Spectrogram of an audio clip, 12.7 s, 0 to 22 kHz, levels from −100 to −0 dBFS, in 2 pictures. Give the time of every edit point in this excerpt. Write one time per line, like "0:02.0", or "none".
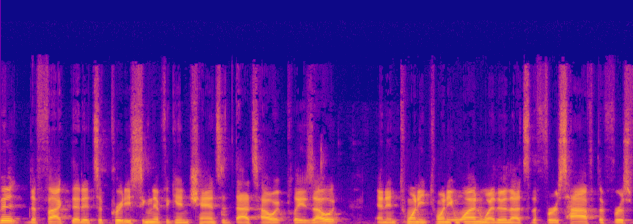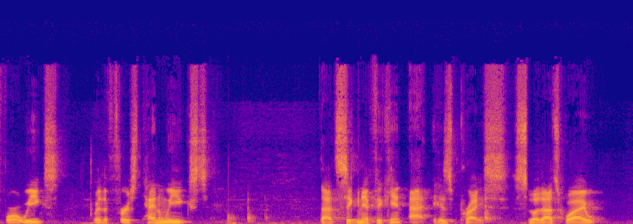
none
